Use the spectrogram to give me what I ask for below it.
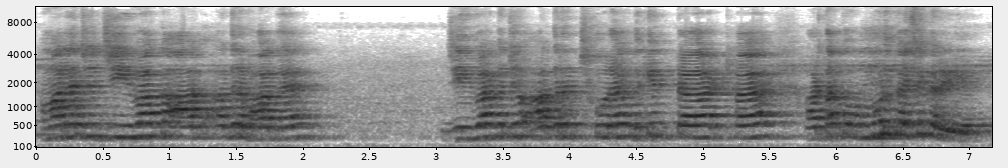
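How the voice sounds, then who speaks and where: A woman's voice: fairly high pitch, steady tone, normal speed. A woman teaching an exam-prep grammar lesson who keeps asking rhetorical questions, repeats herself and sounds out letters one by one. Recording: very echoey room, far from mic.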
